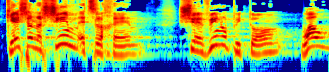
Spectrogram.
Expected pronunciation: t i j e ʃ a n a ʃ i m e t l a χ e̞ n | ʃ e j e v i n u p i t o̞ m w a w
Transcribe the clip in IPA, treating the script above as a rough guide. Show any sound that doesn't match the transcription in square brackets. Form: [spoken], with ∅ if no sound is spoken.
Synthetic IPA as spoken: [k] i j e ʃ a n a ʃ i m e [t͡s] l a χ e̞ [m] | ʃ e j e v i n u p i t o̞ m w a w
